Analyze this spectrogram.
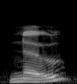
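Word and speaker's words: knew: que el color Blue lo mismo les va a pasar al saber reconocer New or nude si aquí la k tampoco suena Nel que suena igual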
